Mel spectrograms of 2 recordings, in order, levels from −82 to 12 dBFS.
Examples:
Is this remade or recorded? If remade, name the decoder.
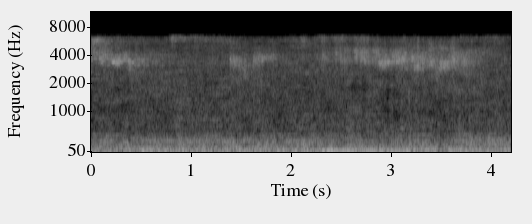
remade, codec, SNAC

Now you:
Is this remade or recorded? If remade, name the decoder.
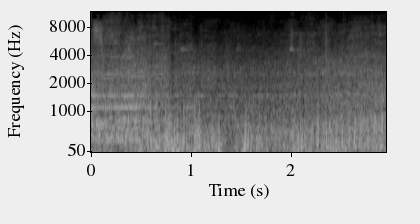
recorded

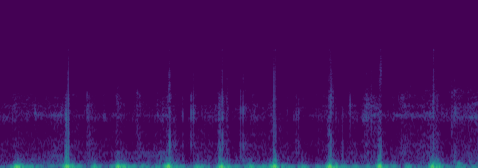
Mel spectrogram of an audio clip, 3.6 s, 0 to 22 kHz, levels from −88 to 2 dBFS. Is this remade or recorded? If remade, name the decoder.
remade, codec, SNAC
